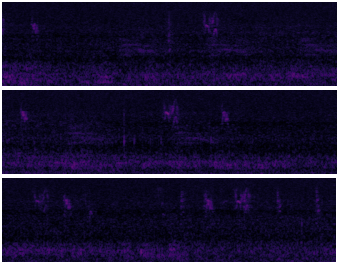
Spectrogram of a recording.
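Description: Faint outdoor hush with scattered short, high-pitched bird chirps, coming more often in the second half.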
